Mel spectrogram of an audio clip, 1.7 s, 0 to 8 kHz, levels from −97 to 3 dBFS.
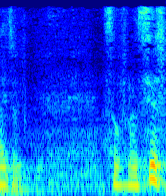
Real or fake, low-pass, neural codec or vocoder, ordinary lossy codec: fake; 7.2 kHz; codec, 16 kHz, 1.1 kbps, Voila-Tokenizer; MP3, 32 kbps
